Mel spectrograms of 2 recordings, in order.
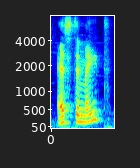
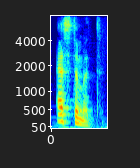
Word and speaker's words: estimate: So in the first part of the sentence, estimate, estimate, it's a verb, and in the second part, estimate, estimate, it's a noun.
